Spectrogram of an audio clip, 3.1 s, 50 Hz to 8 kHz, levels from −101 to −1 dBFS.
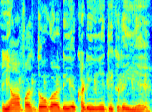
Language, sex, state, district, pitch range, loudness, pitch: Hindi, male, Uttar Pradesh, Shamli, 140-150 Hz, -14 LUFS, 145 Hz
